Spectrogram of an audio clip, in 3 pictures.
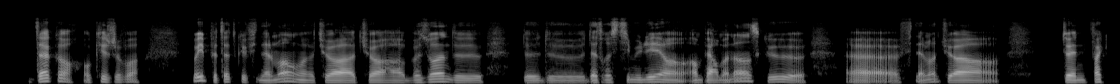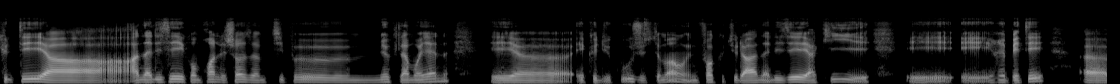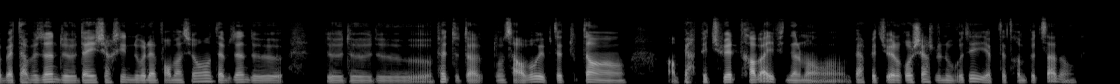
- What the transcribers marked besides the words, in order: none
- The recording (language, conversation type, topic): French, advice, Comment puis-je rester concentré longtemps sur une seule tâche ?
